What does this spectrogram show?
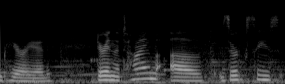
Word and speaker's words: Xerxes: His Persian name, in Old Persian, which is his original native language, is Shayarsha. Now that was hard for the Jews to pronounce, so they said Ahasuerus. We know him as Ahasuerus. And the Greeks said Xerxes, which is Xerxes, okay?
